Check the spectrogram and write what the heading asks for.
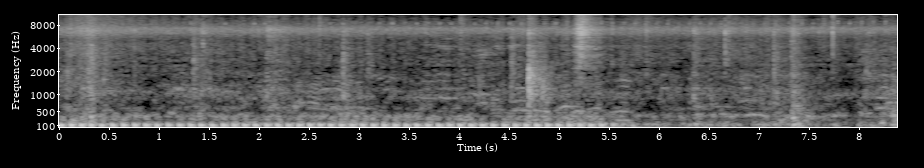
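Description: Small motorcycle engine idling close by with a quick, even putter, stopping about five and a half seconds in.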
